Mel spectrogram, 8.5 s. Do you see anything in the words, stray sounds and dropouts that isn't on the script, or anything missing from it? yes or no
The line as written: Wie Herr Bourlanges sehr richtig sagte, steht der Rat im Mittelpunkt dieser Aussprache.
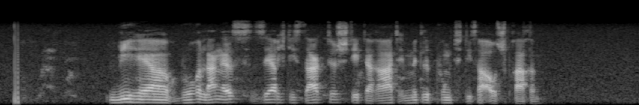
no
